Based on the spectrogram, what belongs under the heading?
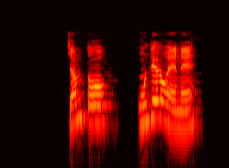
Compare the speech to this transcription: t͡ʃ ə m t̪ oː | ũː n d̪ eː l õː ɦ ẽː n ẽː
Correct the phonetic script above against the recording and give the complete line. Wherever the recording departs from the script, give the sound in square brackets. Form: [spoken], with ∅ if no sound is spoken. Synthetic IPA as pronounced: t͡ʃ ə m t̪ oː | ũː n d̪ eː [ɽ] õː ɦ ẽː n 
